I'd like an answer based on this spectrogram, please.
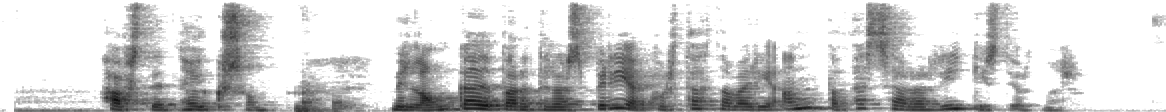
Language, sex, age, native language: Icelandic, female, 20-29, Icelandic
